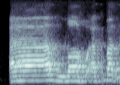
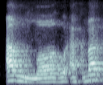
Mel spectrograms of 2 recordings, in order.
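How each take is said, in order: First: The first vowel of Allah is drawn out long. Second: The first vowel of Allah is short. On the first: It asks whether God is the greatest. The speaker calls it wrong. "makna adakah Allah Maha Agung?" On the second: It states that God is the greatest. The speaker calls it right. "makna Allah Maha Agung"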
